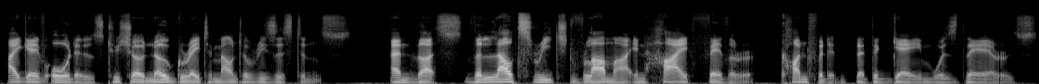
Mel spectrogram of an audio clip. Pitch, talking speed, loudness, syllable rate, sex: 90 Hz, 145 wpm, -23 LUFS, 3.7 syllables/s, male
